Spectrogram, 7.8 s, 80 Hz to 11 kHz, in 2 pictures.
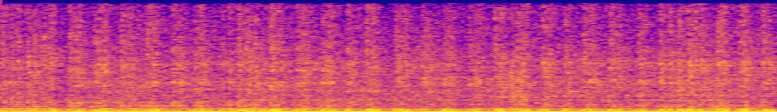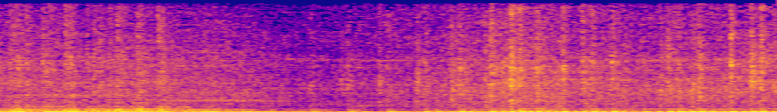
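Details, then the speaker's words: Honda Civic Si EK coupe, B18C1 GSR swap with Precision turbo, stock cams, first start before dyno: heavy uneven lope at idle, about four beats a second with dip and recovery; running really rich, "sounds cam"; rough rich running suspected, cause unconfirmed, timing belt loose. "it sounds cam but it's got stock cams yeah [Music] so that's a problem we'll have to figure out why it's uh running funky"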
